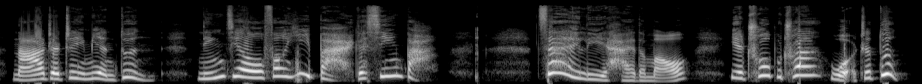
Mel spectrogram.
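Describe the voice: Putting on a character voice, a woman speaks slowly at a high pitch with big pitch swings.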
